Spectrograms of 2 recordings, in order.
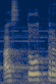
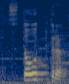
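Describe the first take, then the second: First: An extra vowel sounds before the s. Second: The word starts directly with the s sound. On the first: The speaker calls it wrong. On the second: The speaker calls it right.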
